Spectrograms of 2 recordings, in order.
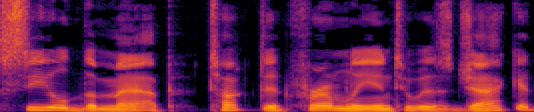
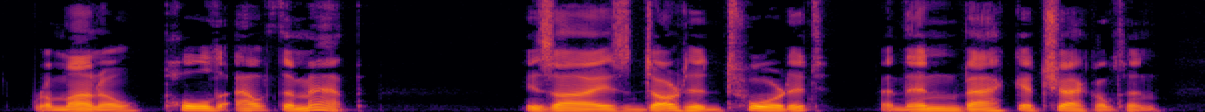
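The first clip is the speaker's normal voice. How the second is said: ordinary delivery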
